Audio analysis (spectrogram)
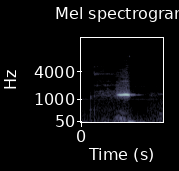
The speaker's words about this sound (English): Well, I feel like I try to whistle that song, and then halfway through it mixes with some other kind of jingle, and I can't get to the end.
